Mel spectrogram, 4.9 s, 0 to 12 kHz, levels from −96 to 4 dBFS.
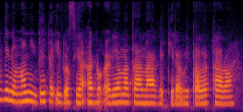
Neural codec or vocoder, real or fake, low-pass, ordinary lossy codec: codec, 24 kHz, 1 kbps, SNAC; fake; none; none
